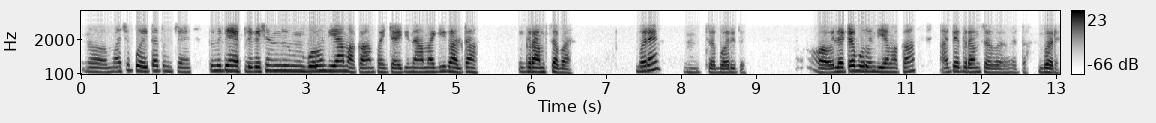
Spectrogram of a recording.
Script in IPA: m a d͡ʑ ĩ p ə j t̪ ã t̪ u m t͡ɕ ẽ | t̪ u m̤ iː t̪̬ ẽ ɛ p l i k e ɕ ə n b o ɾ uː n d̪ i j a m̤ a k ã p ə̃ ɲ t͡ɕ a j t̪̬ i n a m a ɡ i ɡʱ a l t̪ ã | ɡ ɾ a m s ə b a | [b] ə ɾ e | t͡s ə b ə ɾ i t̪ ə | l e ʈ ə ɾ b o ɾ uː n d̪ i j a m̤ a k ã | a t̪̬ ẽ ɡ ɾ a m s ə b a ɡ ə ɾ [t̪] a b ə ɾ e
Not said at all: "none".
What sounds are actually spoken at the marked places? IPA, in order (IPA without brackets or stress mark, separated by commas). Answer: b, t̪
